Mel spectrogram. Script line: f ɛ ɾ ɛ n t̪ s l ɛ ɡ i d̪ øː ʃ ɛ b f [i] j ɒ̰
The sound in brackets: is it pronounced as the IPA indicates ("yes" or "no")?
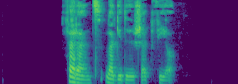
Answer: yes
